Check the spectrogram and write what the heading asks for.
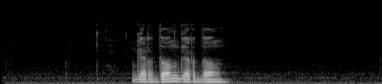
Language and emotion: Russian, neutral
